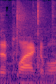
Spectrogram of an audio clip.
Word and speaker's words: implacable: I think it is implacable. I don't know what implacable means, but I've heard it before. Let's see. Unable to be placated. Okay, yeah, so it is a hard C.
